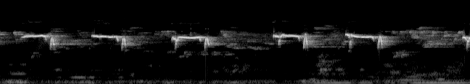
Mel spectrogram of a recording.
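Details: Singing white-rumped shama, played to stir quiet birds into song, gives a steady series of bright whistles, each sliding down into a rougher lower note, about one phrase per second over a faint low hum.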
